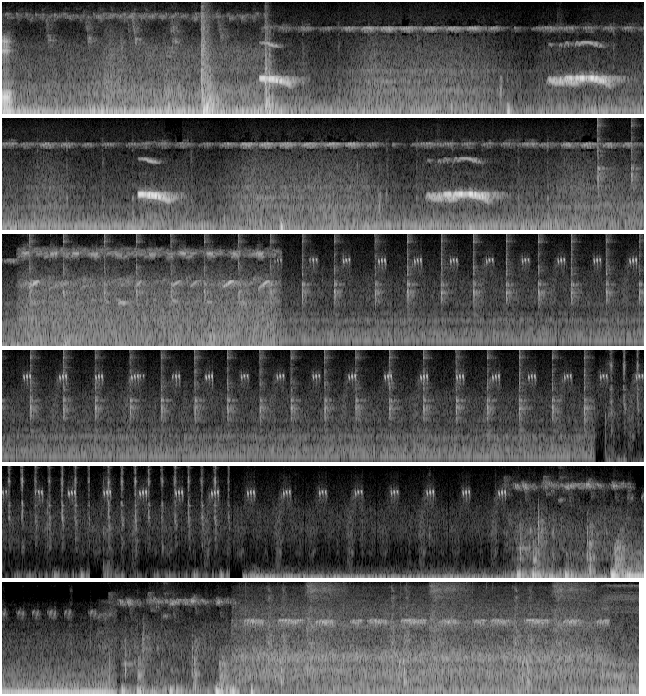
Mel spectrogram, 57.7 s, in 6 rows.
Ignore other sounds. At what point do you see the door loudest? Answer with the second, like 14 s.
3 s.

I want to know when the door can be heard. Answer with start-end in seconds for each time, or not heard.
2.5-4.3.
